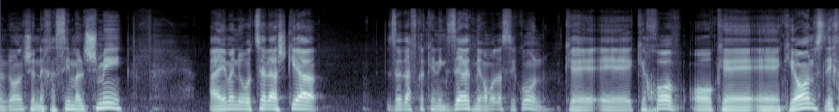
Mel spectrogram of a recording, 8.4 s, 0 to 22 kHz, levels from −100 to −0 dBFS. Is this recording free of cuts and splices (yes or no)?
yes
